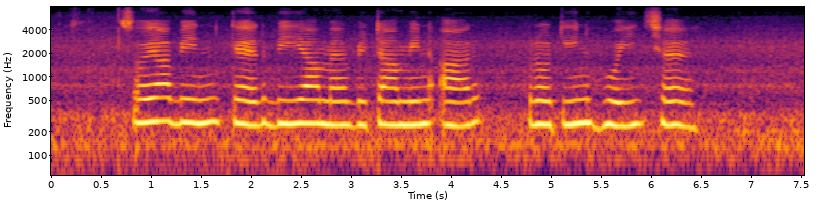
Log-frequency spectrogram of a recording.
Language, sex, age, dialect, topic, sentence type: Maithili, female, 25-30, Bajjika, agriculture, statement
